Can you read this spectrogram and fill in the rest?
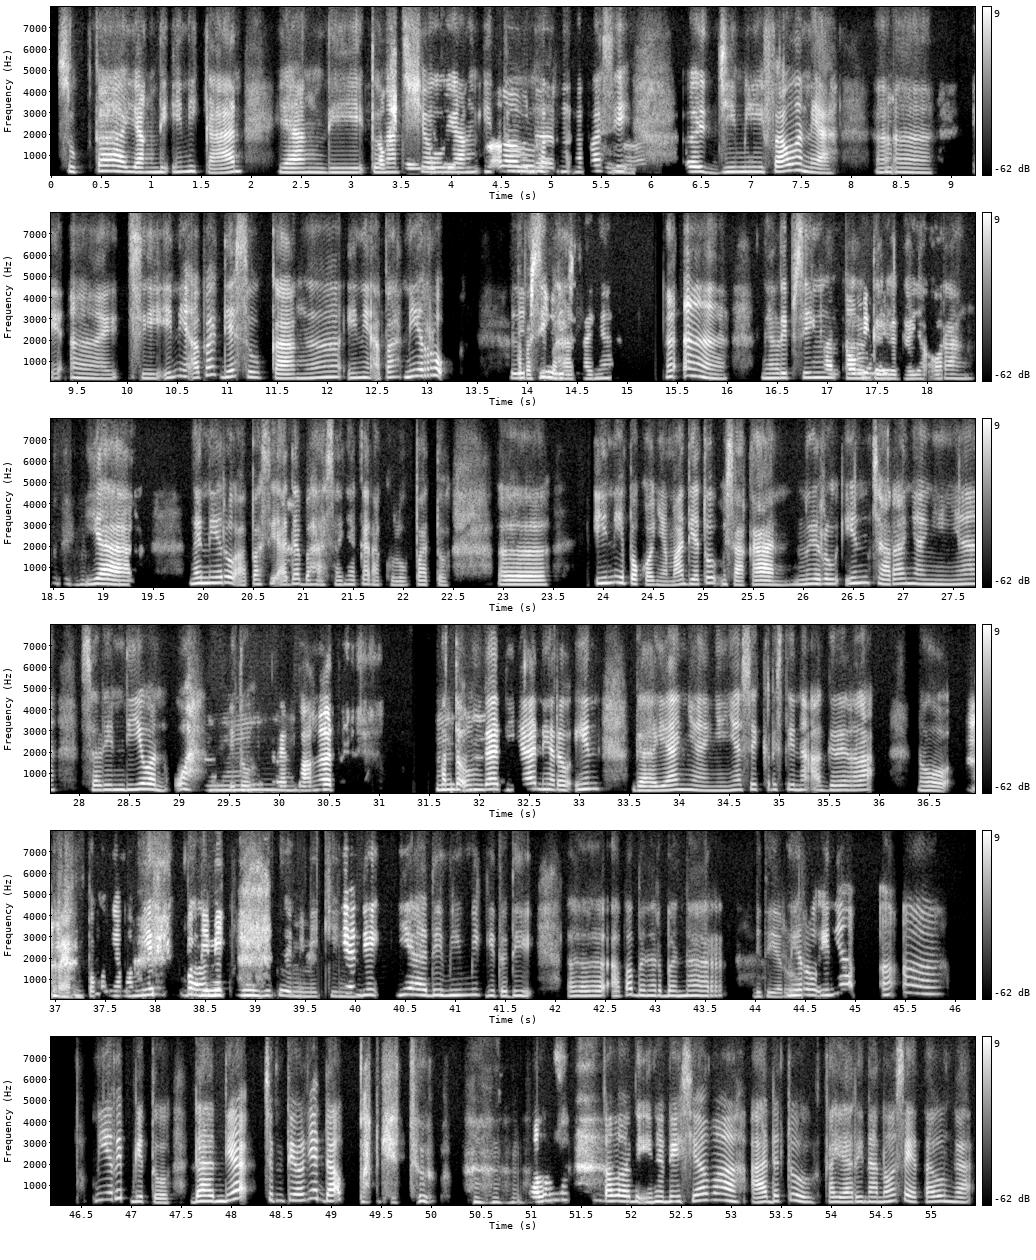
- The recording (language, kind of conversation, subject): Indonesian, podcast, Bagaimana keluarga atau teman memengaruhi selera musikmu?
- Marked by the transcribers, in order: static; distorted speech; in English: "talkshow"; in English: "Lip sync lip sync"; in English: "nge-lip sync"; other background noise; chuckle; drawn out: "Mmm"; chuckle; in English: "Mimicking"; laughing while speaking: "mirip"; in English: "mimicking"; laughing while speaking: "dapet gitu"; chuckle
